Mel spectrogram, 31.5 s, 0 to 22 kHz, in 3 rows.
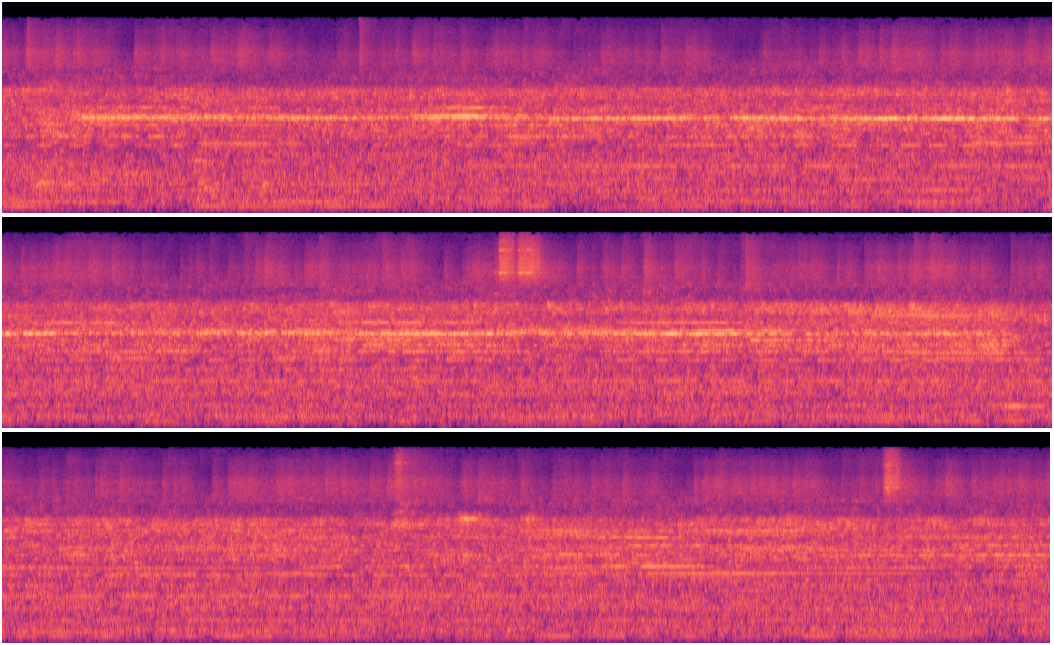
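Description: AWEA LP4021 bridge-type CNC vertical machining centre running, with a steady low hum and a steady high whine that stops about two-thirds of the way through.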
